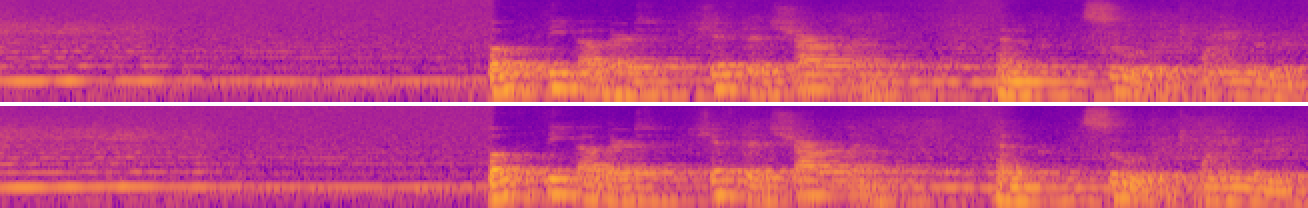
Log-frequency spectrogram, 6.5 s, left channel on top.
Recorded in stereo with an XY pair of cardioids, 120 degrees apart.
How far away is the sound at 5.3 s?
About 2.5 m.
